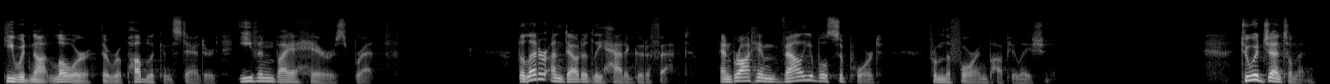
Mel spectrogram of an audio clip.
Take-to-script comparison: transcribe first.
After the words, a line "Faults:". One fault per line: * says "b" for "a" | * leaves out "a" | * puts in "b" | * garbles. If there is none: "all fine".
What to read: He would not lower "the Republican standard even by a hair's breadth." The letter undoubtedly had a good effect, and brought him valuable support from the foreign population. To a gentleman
He would not lower "the Republican standard even by a hair's breadth." The letter undoubtedly had a good effect, and brought him valuable support from the foreign population. To a gentleman
Faults:
all fine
